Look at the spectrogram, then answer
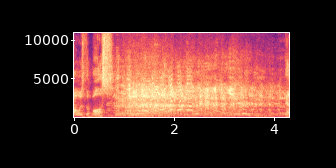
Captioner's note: audience laughing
